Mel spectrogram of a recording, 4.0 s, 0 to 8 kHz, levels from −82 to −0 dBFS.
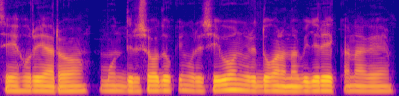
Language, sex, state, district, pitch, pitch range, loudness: Chakma, male, Tripura, Unakoti, 115 Hz, 110-115 Hz, -16 LUFS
